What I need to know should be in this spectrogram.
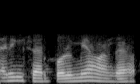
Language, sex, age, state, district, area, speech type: Tamil, male, 18-30, Tamil Nadu, Salem, rural, conversation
